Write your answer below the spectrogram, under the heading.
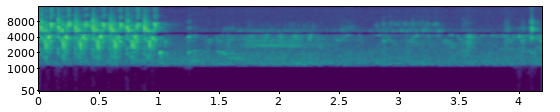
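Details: Wild bar-winged prinia giving a brief, fast rattling burst of high, sharply repeated notes for about a second, then fading into soft background twittering.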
